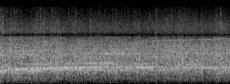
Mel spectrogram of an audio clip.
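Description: Democrats in the House chamber applaud President Biden's State of the Union address, a dense steady wash of clapping that stays loud and even throughout, with no voices standing out.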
